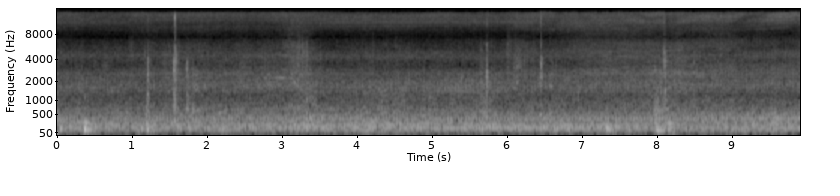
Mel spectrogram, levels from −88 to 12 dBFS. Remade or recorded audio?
recorded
